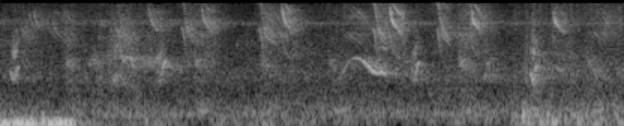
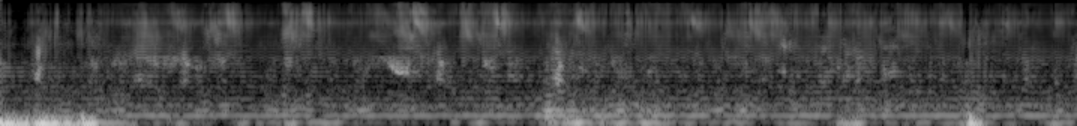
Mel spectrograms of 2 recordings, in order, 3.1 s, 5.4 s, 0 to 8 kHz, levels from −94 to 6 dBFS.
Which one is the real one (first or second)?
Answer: first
